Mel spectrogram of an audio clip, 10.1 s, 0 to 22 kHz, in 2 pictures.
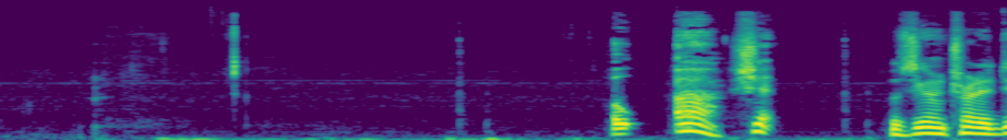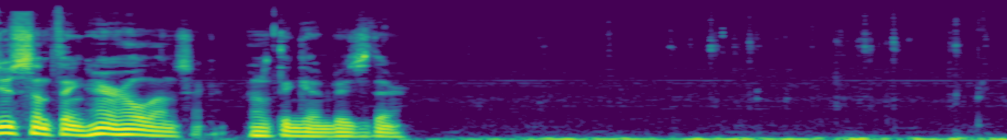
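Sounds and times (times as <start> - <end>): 
low rumble: 0.8 - 10.0
speech: 3.1 - 7.2
typing on a computer keyboard: 7.4 - 10.0.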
